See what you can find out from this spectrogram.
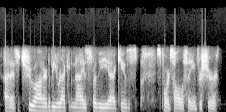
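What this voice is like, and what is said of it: Canadian accent. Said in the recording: “you just sound Canadian”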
